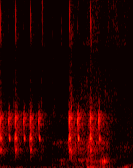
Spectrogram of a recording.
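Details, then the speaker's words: Nintendo Switch Lite R shoulder button after replacement (the old one had lost its click), tested in the controller test menu: crisp, even clicks in quick bursts, nothing sticky or mushy; the button works properly. "excuse me so that's working fine there now they're both working fine"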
